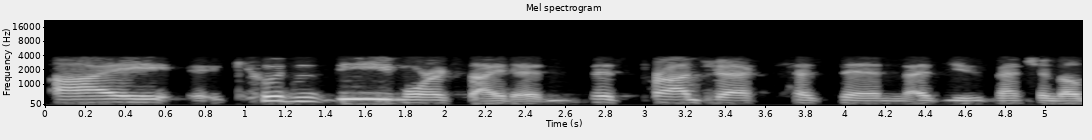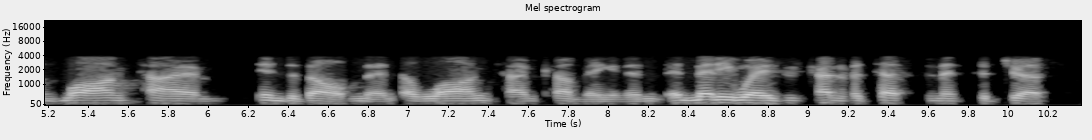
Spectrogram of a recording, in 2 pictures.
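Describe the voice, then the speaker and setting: A man's voice: mid-range voice, moderate pace, few pauses, no echo. A man answering conversationally as a guest in an interview. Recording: thin, phone-like remote call line.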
